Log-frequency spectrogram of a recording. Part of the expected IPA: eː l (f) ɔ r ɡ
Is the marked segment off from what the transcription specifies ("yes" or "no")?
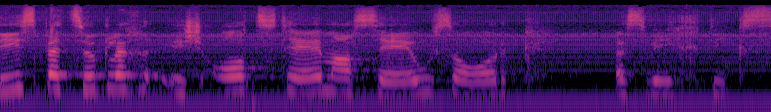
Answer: yes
